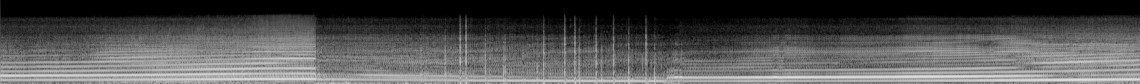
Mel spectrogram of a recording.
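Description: A motorcycle engine whines at high revs, drops as it slows through a bend, then climbs again.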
